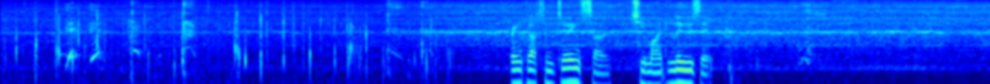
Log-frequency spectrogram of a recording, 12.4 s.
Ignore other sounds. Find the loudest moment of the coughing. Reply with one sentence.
The loudest moment of the coughing is at 1 second.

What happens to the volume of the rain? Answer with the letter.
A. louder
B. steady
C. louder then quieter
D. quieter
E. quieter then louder
B.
